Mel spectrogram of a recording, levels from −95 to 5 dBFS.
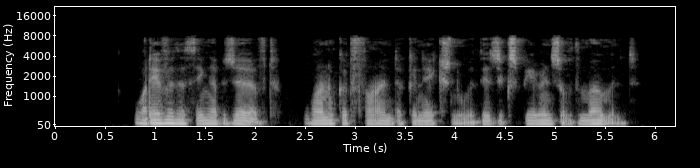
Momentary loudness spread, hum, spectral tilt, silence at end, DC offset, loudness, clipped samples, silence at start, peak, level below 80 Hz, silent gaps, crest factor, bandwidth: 7 LU; none; -5.5 dB/octave; 0.4 s; under 0.1%; -29 LUFS; under 0.1%; 0.8 s; -10 dBFS; -58 dBFS; none; 18 dB; 8.2 kHz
